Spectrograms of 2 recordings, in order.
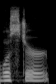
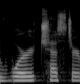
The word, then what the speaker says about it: Worcester: in Worcester but it's it's pronounced it's actually word Chester but it's pronounced Worcester yeah yeah okay yeah okay so you know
